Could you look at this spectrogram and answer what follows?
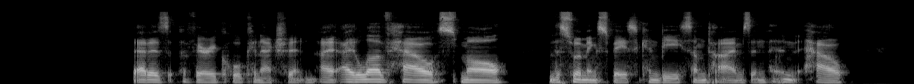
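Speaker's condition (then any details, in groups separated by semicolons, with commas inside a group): No condition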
